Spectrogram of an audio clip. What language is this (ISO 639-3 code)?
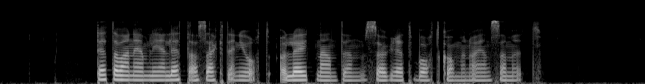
swe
